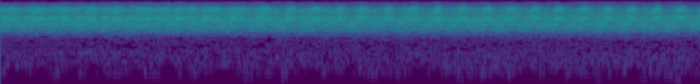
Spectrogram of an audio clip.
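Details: Chorus of cicadas that have just emerged after about ten years underground, singing together before flying off: a dense, loud, high hissing drone with rapid pulsing throbs, continuous throughout.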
